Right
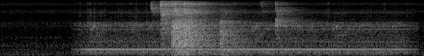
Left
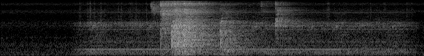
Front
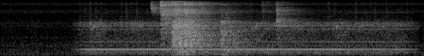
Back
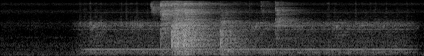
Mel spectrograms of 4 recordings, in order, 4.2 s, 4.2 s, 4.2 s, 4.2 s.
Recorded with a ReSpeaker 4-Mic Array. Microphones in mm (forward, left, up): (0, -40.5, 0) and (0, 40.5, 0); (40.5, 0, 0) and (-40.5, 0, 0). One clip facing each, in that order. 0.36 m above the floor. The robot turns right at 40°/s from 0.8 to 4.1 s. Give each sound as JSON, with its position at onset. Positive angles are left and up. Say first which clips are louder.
{"t": 1.5, "sound": "breaking glass", "louder": "left 1 dB, back 2 dB", "azimuth_deg": 135, "distance_m": 5.5}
